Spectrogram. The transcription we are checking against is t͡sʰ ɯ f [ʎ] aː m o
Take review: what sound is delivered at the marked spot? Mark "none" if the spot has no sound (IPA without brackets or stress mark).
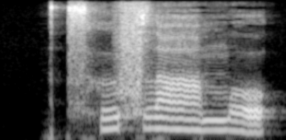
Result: l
